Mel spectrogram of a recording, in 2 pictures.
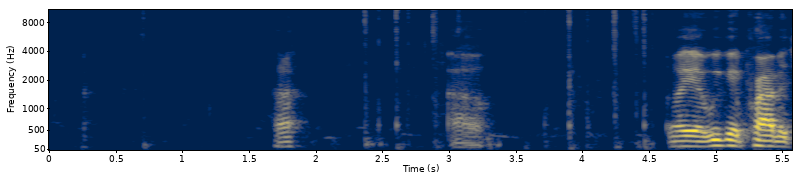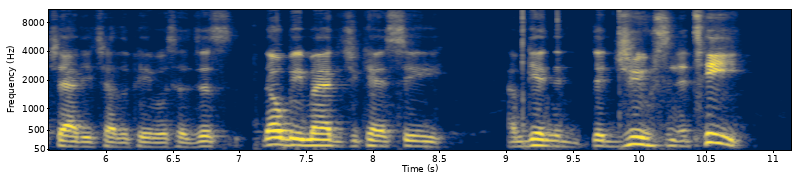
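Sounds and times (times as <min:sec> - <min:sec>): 
speech: 0:01.7 - 0:02.0, 0:03.0 - 0:03.4, 0:04.6 - 0:10.8
typing a message on a computer keyboard: 0:02.4 - 0:04.6.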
